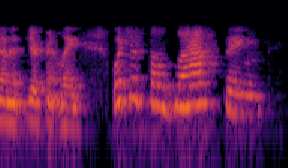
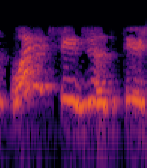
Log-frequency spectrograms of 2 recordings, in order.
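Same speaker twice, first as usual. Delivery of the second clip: incredulous; 11 semitones higher than usual. Retold or imitated. Stunned by gal's interruption.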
